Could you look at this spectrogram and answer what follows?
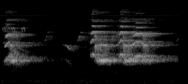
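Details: Sri Lanka junglefowl (Gallus lafayettii) male crows, attracting mates and warding off rivals: a short, abrupt, clipped staccato crow, harsh burst, brief note, then a longer strident phrase, all under two seconds, shorter than red junglefowl's.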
